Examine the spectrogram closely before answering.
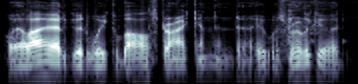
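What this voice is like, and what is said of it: Flat, mellow impression of DJ. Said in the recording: “my DJ imitation ... the guy doesn't come off of center. He's just the highs and the lows are all mellowed out perfectly”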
